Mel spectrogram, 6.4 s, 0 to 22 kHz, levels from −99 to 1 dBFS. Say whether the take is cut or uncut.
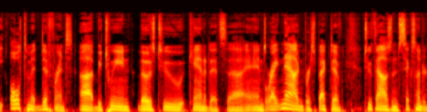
cut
